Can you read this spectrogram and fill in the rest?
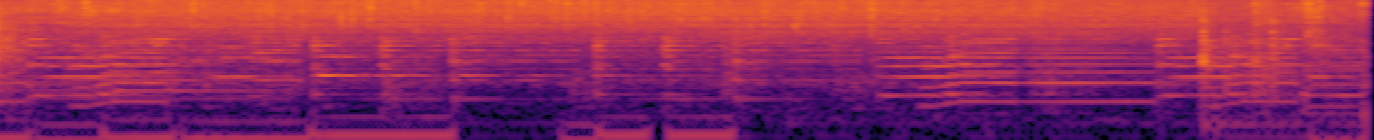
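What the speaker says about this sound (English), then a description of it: "We're gonna stir this a little bit. These vegetables are already nice and soft." Softened vegetables are stirred in butter in a pot, giving a steady sizzle with a few soft stirring scrapes, partly buried under prominent background music.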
